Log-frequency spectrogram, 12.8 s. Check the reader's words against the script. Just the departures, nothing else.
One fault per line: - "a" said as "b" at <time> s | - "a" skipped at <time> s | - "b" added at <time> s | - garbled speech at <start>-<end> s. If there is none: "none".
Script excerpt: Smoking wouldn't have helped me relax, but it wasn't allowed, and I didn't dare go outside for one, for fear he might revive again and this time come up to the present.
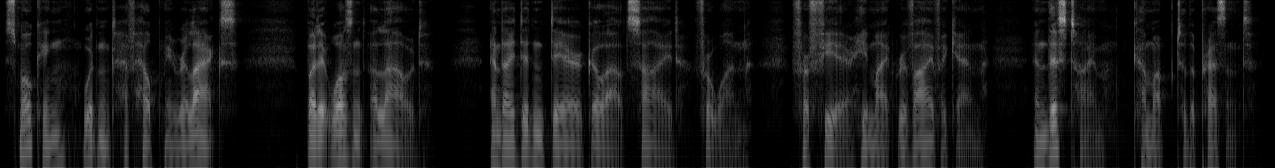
none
